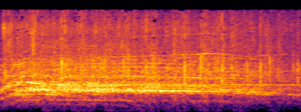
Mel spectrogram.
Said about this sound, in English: Ladies and gentlemen, finally put your hands together for the great ….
